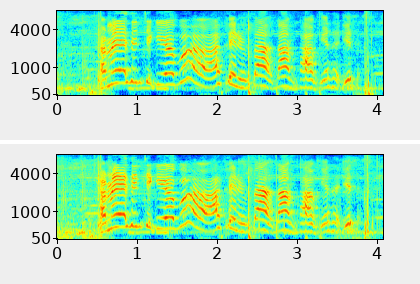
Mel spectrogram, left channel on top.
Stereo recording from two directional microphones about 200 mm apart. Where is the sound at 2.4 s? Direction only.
5° left (ahead or behind).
